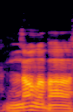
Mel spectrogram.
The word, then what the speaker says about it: Nullarbor: This is Brett Bridger 362's request of Nullarbor song. That's how it's pronounced. It's a Latin.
